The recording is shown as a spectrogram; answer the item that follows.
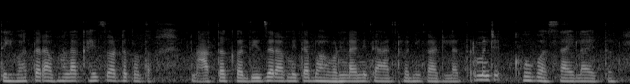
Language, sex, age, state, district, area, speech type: Marathi, female, 60+, Maharashtra, Yavatmal, rural, spontaneous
